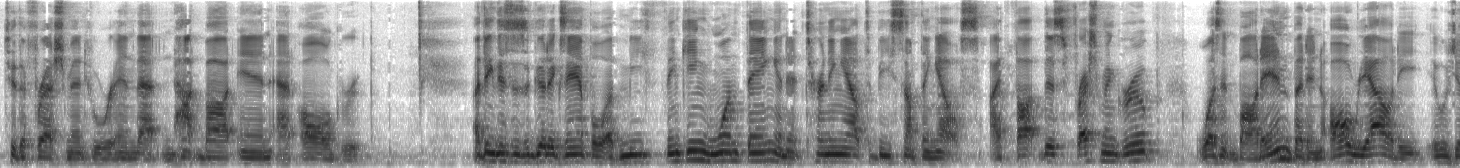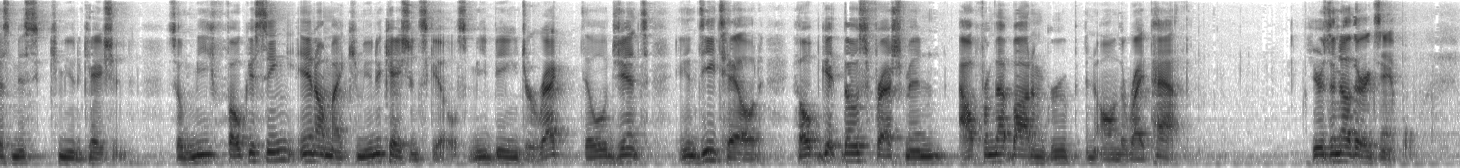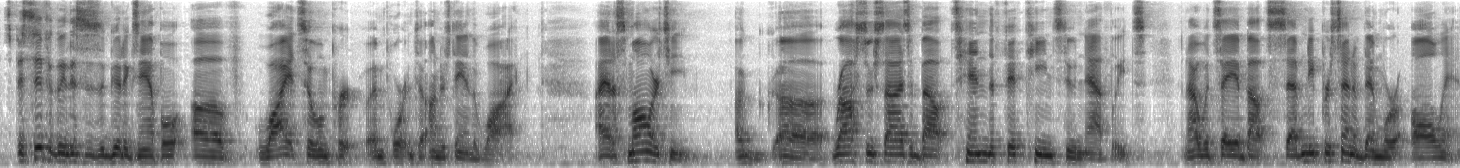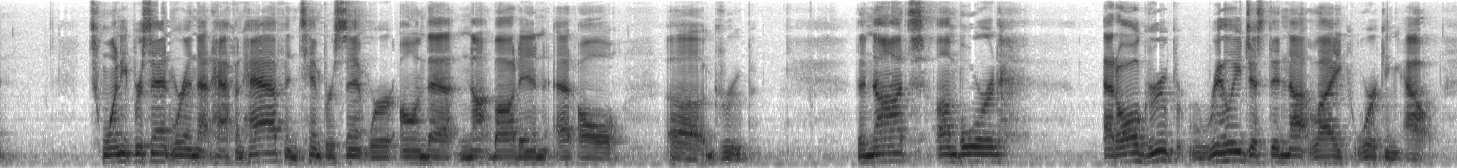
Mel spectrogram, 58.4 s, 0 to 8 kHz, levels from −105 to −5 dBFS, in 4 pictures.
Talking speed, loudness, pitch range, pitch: 160 wpm, -22 LUFS, 100-135 Hz, 110 Hz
